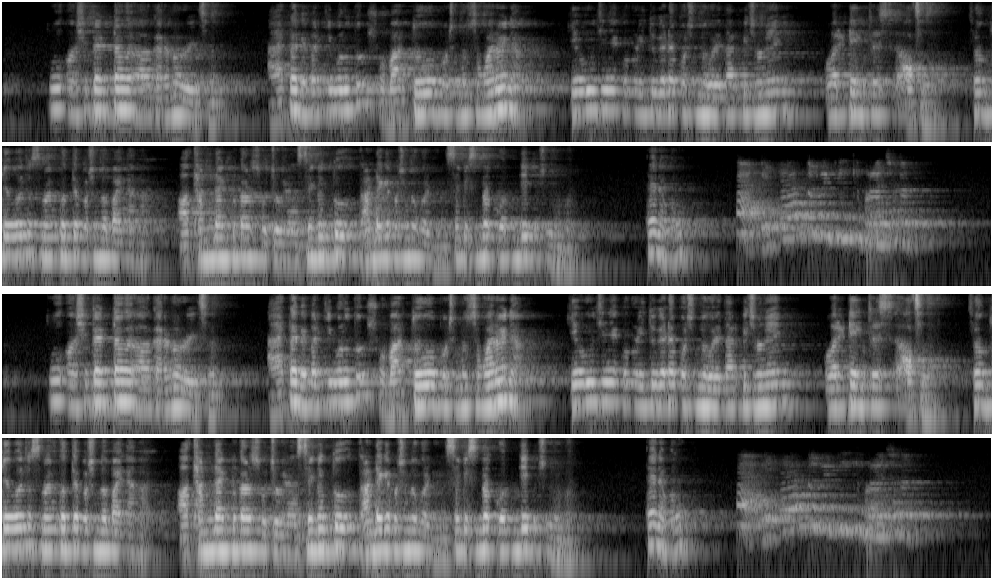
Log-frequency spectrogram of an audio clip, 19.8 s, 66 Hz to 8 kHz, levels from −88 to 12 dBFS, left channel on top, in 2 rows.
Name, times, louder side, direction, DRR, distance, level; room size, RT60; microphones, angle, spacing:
voice 1, 0.5-2.2 2.7-5.2 5.7-7.9 8.2-9.4 9.7-11.4 11.7-15.7 16.3-16.8, right 4 dB, 60° right, 0.6 m, -21 dB
voice 2, 17.2-19.0, equal, 65° left, 5.1 m, -32 dB
20.5 x 7.3 x 8.3 m
head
